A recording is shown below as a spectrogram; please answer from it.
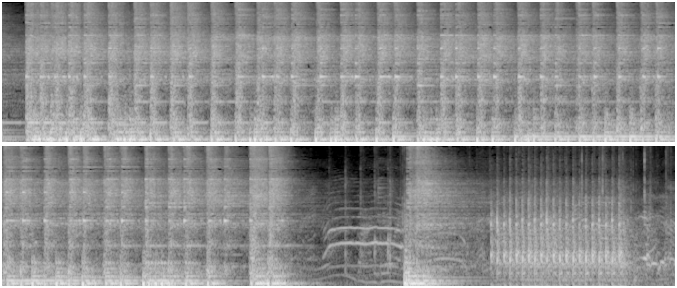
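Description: Lion dance percussion: a big drum with clashing cymbals and gong, played in a fast steady beat, which stops abruptly about twelve seconds in. Voices follow, and then a fast drum roll starts near the end.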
